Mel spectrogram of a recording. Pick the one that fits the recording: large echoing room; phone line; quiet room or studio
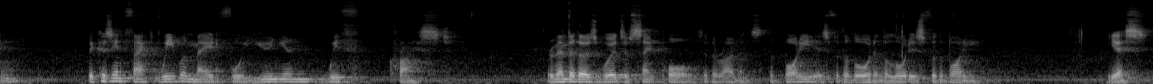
large echoing room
